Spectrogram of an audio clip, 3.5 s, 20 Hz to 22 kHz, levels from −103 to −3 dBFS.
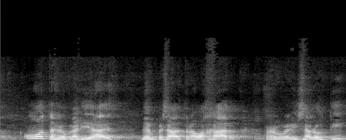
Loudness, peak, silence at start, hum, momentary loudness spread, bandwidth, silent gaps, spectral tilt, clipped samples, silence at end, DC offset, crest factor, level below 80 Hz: -15 LUFS; -2 dBFS; 0 s; none; 8 LU; 6 kHz; none; -9 dB/octave; under 0.1%; 0 s; under 0.1%; 14 dB; -52 dBFS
